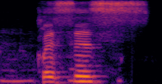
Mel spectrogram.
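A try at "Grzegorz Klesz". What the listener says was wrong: I think it's a Gregor Clash. Don't pronounce all the S, Z, CZ. So it's just Gregor Clash.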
